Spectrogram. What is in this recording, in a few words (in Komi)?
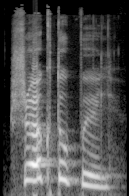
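"шӧвктупыль", Komi, female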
